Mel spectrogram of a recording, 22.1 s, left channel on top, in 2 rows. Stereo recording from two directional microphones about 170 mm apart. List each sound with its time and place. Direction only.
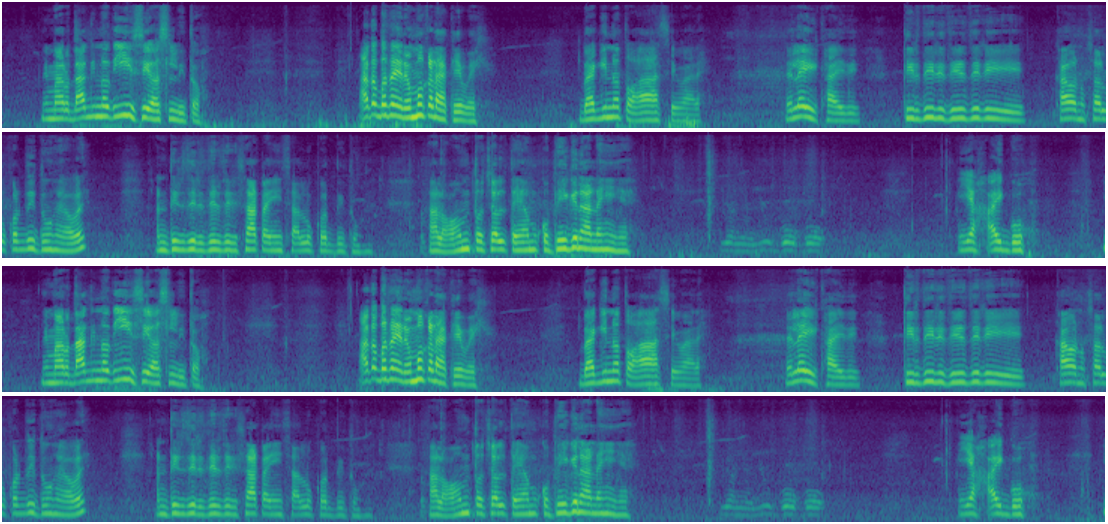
0.3 s speech: 5° left (ahead or behind)
0.6 s speech: 20° left (ahead or behind)
0.9 s a woman's voice: 35° left (ahead or behind)
3.5 s a man's voice: 15° left (ahead or behind)
6.1 s a man's voice: 15° left (ahead or behind)
10.5 s speech: 20° left (ahead or behind)
11.1 s a woman's voice: 35° left (ahead or behind)
14.9 s a woman's voice: 30° left (ahead or behind)
20.4 s speech: 30° left (ahead or behind)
